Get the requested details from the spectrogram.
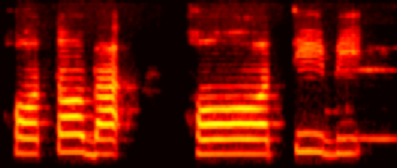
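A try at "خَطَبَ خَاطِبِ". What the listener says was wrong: Bagus.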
